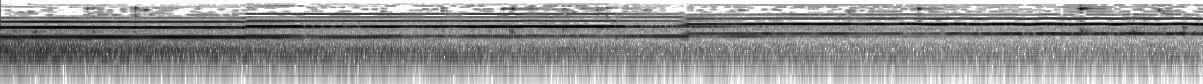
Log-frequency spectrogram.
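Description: Contemporary chamber music for clarinet, alto saxophone and electronic fixed media: a very high, piercing held note, steady and without vibrato, stepping up in pitch about a second in and again midway, over a faint low hum.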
